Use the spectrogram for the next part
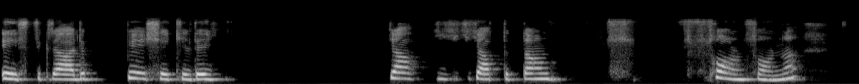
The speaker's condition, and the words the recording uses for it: Stuttering. Ve şu anda işte çok fazla ke kekelesem de engellemiyor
